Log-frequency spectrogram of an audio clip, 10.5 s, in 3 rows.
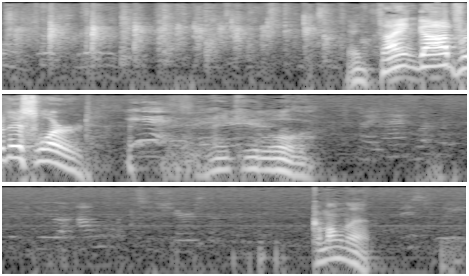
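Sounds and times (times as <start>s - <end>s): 
audience clapping: 0.0s - 3.5s
speech: 2.6s - 4.2s, 5.1s - 5.9s, 9.4s - 9.8s.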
